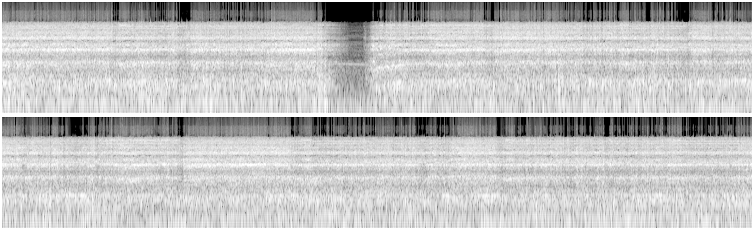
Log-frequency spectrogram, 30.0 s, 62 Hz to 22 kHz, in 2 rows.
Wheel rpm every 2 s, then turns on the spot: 230, 230, 220, 90, 220, 230, 230, 230, 230, 220, 220, 230, 230, 230, 230.
none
